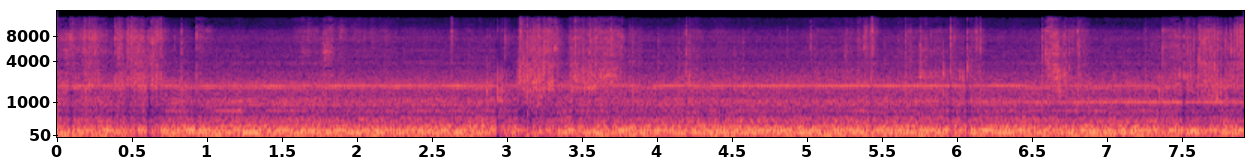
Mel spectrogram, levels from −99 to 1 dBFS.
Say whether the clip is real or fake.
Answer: real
